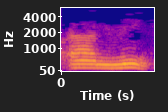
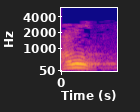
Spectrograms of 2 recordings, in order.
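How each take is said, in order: First: The first vowel is long and the m doubled. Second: The first vowel is short and the m single. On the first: "ولا يقال آمين، ... بتشديد الميم بمعنى قاصدي" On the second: "ويجوز قص الهمزة فيقال أمين"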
